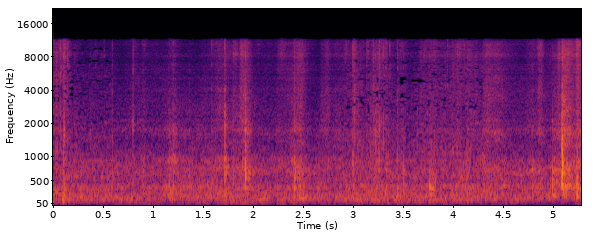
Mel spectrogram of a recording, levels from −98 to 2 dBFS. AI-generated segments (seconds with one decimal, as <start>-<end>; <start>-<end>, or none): 0.6-2.9; 4.3-5.3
